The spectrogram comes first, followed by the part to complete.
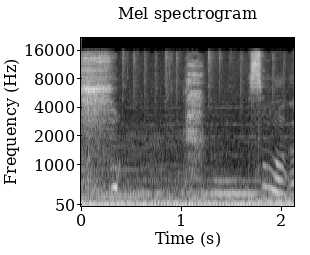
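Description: A woman sobbing, with three short gasping breaths and a falling whimper at the end, over a steady, low dramatic music score.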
